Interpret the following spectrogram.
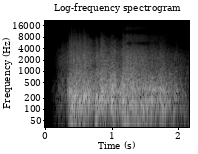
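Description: Logo intro sound effect: a loud burst of low, rushing noise that swells in quickly just after the start, holds steady, and begins to fade near the end.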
